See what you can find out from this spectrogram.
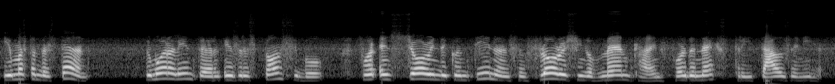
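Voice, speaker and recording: In scripted game voice acting, a woman plays a polite, formal military radio signaler, explaining things patiently in a measured, officious way at medium pitch. Her voice comes through a tinny, narrow-band radio filter with static.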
